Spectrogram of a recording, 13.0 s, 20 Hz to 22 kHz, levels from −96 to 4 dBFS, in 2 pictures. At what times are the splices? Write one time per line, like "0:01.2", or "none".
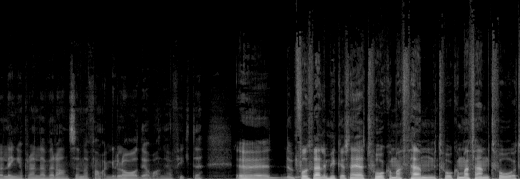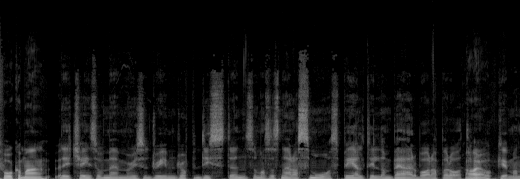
0:02.9
0:07.2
